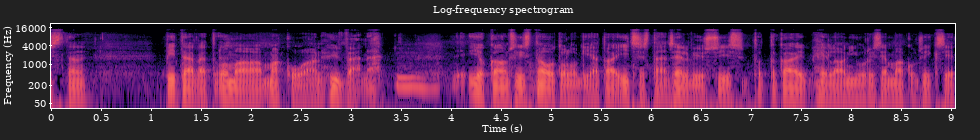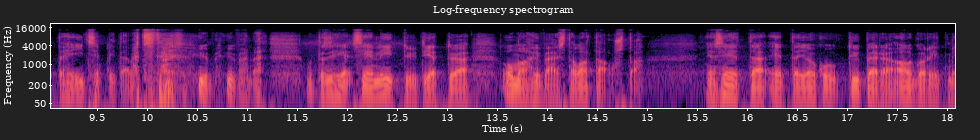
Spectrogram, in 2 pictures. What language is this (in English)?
Finnish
